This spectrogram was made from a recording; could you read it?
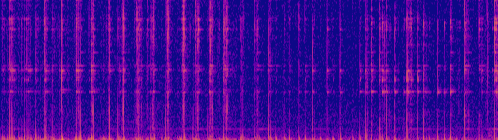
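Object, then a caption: Textured glass mug with lid. A mid-sized, hollow black textured glass mug with a skull relief, a handle and a lid is tapped and scratched fast with fingernails and fingertips. Many quick, short, dry clicks and scratches come in an irregular rapid stream, with bright edges and some low thumps. A faint steady tone hums underneath.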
